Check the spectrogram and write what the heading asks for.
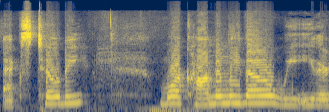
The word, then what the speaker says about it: x tilde: little uh curly symbol on top that is pronounced x tilde more commonly though we either see the capital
